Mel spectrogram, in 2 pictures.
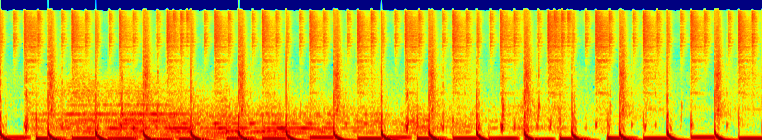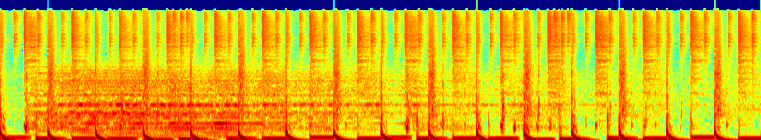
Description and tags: trippy bgloop
A trippy ambient background stereo loop
loop, trippy, background, beat, ambient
